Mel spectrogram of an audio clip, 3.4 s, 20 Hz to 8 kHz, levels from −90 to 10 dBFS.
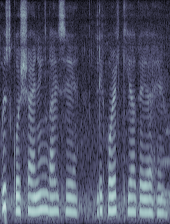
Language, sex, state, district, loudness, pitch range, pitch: Hindi, female, Arunachal Pradesh, Papum Pare, -16 LUFS, 180-200 Hz, 190 Hz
